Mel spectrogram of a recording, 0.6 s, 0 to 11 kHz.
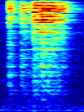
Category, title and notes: Sound effects > Objects / House appliances
Cây Gắp Rớt - Metal Object
Metal object fall in kitchen. Record use iPad 2 Mini, 2020.08.15 11:34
